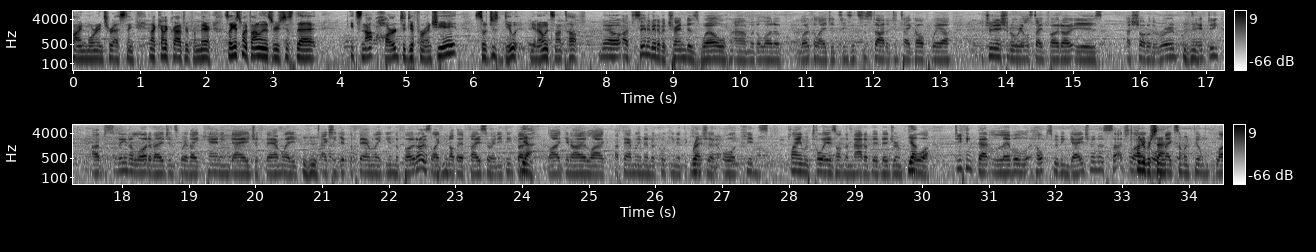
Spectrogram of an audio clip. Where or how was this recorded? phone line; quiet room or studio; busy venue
busy venue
